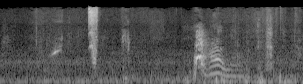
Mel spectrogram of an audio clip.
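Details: Brussels Griffon dog Minnie outside in the sunshine after snowfall in Belgium gives one clear yelping whine that starts high and slides steeply downward, preceded by a sharp click and followed by faint rustling.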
